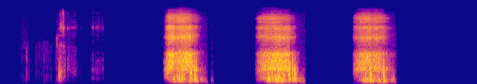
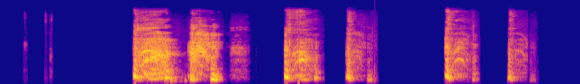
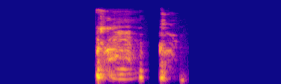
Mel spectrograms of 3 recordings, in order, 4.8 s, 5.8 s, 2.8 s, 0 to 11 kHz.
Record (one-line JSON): {"exhalation_length": "4.8 s", "exhalation_amplitude": 27955, "exhalation_signal_mean_std_ratio": 0.36, "three_cough_length": "5.8 s", "three_cough_amplitude": 28657, "three_cough_signal_mean_std_ratio": 0.37, "cough_length": "2.8 s", "cough_amplitude": 28250, "cough_signal_mean_std_ratio": 0.26, "survey_phase": "beta (2021-08-13 to 2022-03-07)", "age": "18-44", "gender": "Male", "wearing_mask": "No", "symptom_none": true, "symptom_onset": "9 days", "smoker_status": "Ex-smoker", "respiratory_condition_asthma": false, "respiratory_condition_other": false, "recruitment_source": "REACT", "submission_delay": "1 day", "covid_test_result": "Negative", "covid_test_method": "RT-qPCR", "influenza_a_test_result": "Negative", "influenza_b_test_result": "Negative"}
